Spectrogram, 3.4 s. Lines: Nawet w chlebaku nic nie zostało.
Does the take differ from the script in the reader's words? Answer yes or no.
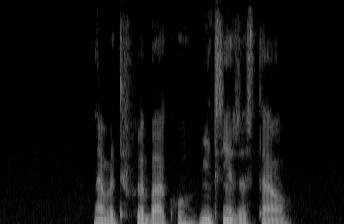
no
